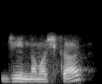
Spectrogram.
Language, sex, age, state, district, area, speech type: Urdu, male, 30-45, Delhi, South Delhi, urban, conversation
